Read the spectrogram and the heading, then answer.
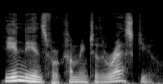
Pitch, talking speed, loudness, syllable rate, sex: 120 Hz, 260 wpm, -17 LUFS, 7.3 syllables/s, male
